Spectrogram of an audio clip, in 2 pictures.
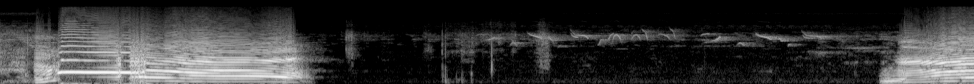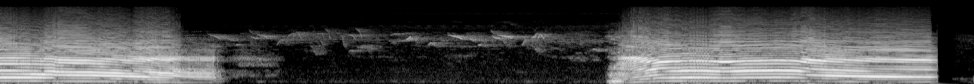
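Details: Domestic cow recorded in a village area: three long, loud, harmonic moos of about three seconds each, spaced several seconds apart, with faint bird chirps in the quiet gaps.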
